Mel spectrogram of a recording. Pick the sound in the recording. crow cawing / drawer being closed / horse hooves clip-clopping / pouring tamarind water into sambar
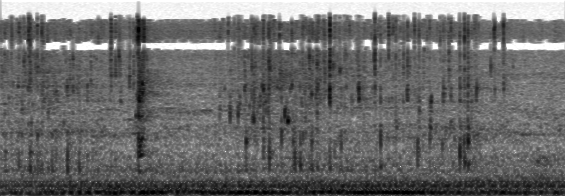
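pouring tamarind water into sambar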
